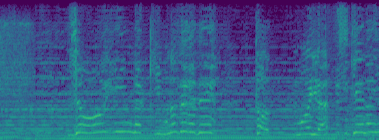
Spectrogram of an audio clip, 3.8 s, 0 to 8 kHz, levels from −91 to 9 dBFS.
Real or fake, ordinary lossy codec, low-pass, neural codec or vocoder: real; Opus, 16 kbps; 7.2 kHz; none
